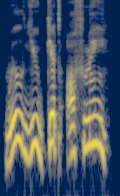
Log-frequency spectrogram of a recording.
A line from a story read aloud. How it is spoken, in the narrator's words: Bernie said crossly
